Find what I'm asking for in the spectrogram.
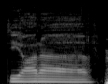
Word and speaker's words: Deonna: Is that how you pronounce that? – Yeah, Deonna Purrazzo.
